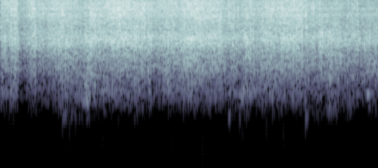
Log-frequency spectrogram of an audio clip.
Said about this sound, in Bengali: এবার ভালো করে ভাজা হয়ে গেছে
